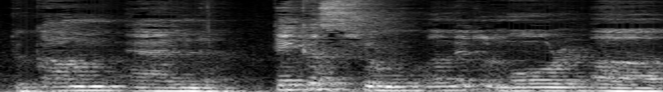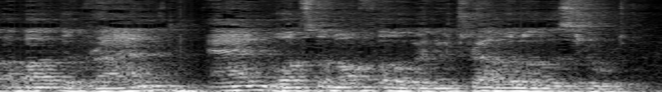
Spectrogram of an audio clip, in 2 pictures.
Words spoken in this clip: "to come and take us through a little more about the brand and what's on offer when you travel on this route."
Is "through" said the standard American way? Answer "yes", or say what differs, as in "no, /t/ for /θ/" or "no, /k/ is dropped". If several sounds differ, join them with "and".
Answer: no, /t/ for /θ/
